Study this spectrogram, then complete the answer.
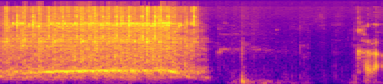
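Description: A serger stitching binding onto a tank top runs steadily and close for about a second and a half, then stops, leaving faint handling noises.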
